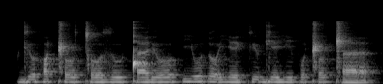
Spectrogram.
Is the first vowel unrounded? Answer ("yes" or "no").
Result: no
